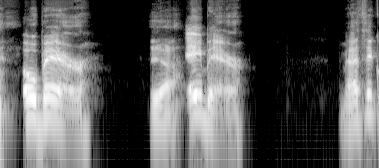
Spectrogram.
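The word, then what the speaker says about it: Åberg: different pronunciations with because he said it's an o sound because in Swedish it has an o above the A and that's what gives you the the sounding that was the Don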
